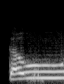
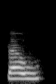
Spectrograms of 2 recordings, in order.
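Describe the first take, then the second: First: The final vowel is drawn out long. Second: The final vowel is short and soft. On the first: The speaker calls it wrong. "तऊ नहीं करना" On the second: The speaker calls it right. "बस इतना पढ़ना है, खींचना नहीं है इसको"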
